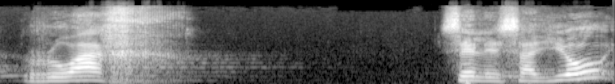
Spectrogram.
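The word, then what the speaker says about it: רוּחַ: Roach así como suena se pronuncia la ch en hebreo como J ruaj se le só y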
